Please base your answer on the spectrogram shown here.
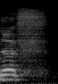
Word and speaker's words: œuf: Un œuf, des œufs. Attention à la prononciation. Au singulier, on prononce le F, un œuf, mais au pluriel, le F et le S sont muets, des œufs.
